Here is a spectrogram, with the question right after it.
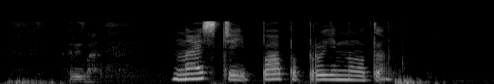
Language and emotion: Russian, neutral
